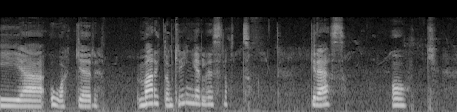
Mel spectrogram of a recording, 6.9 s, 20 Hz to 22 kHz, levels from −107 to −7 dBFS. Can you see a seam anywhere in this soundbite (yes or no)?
yes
